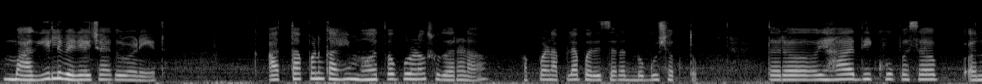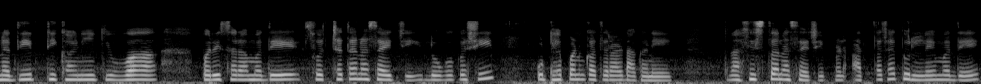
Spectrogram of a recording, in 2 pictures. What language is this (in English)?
Marathi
